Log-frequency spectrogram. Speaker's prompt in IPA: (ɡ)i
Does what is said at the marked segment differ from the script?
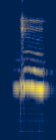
no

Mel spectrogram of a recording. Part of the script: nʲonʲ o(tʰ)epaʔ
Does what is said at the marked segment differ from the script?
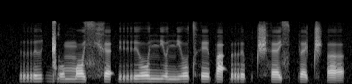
no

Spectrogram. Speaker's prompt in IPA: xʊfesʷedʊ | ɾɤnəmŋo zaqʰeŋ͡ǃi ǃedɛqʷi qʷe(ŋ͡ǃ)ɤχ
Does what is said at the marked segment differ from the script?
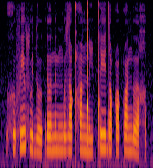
yes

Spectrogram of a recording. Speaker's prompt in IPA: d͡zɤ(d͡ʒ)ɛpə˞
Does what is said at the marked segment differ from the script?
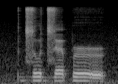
yes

